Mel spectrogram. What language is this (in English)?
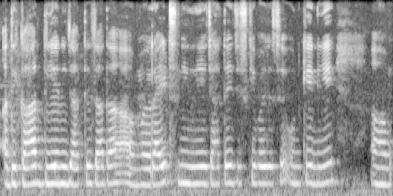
Urdu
